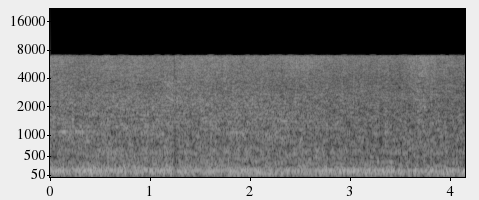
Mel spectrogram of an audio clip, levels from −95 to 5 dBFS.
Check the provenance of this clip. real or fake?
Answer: real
